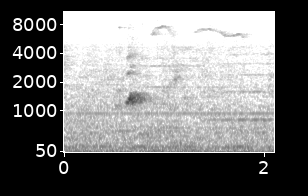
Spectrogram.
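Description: Young green monkey (vervet) giving thin, high-pitched squeaking calls: two short wavering squeaks, the second longer, starting about a second in.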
